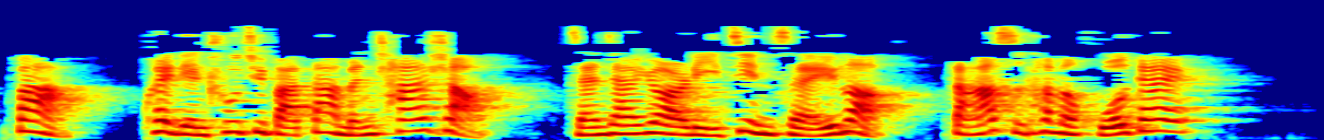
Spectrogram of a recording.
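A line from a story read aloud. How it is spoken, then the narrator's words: Loud shout. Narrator (Chinese): 小姑子大声喊我公公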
